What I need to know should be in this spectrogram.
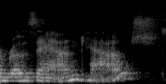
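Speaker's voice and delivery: usual speaking voice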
